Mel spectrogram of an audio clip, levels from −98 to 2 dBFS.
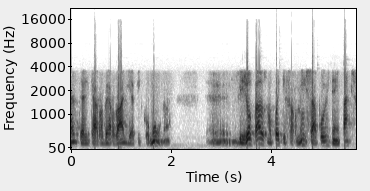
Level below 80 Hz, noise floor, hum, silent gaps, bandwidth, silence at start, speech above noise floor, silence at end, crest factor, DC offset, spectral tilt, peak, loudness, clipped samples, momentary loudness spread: -54 dBFS; -57 dBFS; none; none; 11 kHz; 0 s; 41 dB; 0 s; 16 dB; under 0.1%; -7.5 dB/octave; -2 dBFS; -16 LUFS; under 0.1%; 13 LU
